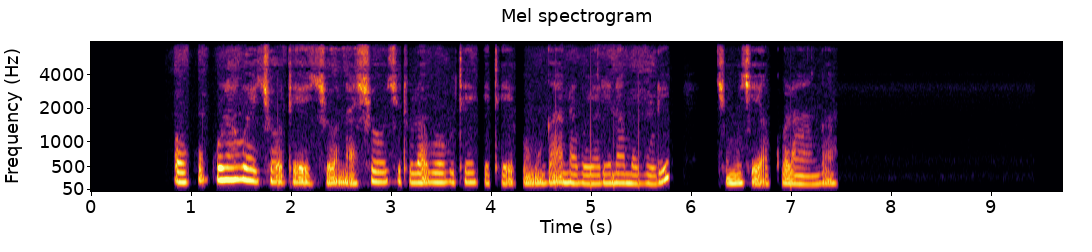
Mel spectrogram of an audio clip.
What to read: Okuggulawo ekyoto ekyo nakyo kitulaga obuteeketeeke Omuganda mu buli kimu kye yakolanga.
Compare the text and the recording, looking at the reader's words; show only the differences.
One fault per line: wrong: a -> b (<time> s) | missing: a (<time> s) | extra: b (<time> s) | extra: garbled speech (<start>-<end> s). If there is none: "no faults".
extra: bwe yalina (4.8 s)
